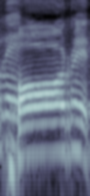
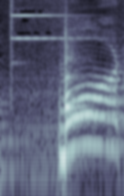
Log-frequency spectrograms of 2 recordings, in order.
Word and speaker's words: bored: บด หือ เปล่า บด บอรด หรือ เปล่า เฉลย ค่ะ มัน อ่าน ว่า โด โบด เป็น คำ พร้อง เสียง เหมือน คำ ว่า บอด เลย โบ โบด คำ ว่า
